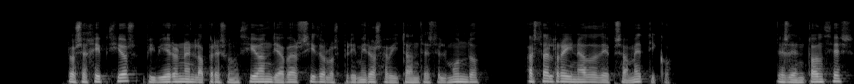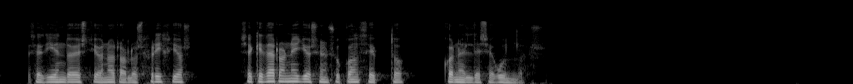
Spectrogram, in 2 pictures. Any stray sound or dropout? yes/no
no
